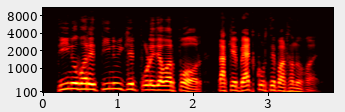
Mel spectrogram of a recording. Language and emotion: Bengali, neutral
